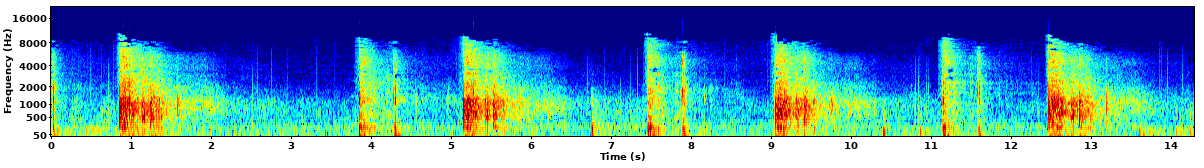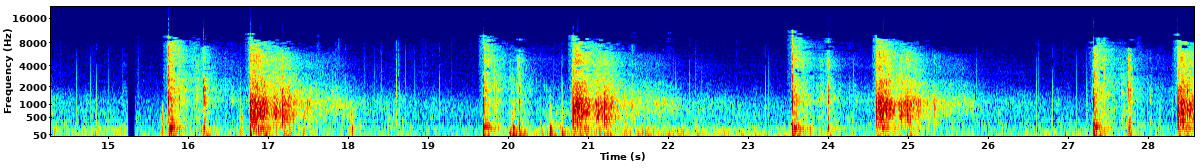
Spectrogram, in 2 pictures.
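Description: Five-ball roman candle (Break of Dawn P4015) firing shot after shot: each ball leaves the tube with a sharp pop, and about a second later comes a louder burst that trails away over roughly a second. About seven launch-and-burst pairs come at intervals of around four seconds.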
